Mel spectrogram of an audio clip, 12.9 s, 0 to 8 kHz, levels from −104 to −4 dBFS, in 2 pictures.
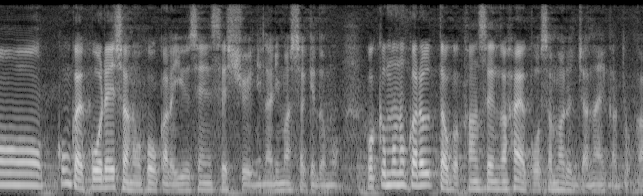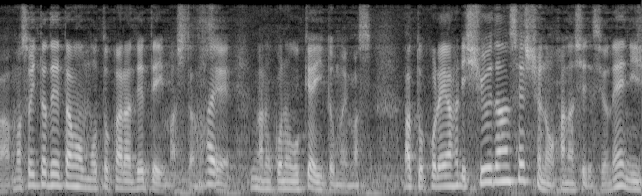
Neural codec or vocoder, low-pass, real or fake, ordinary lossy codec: autoencoder, 48 kHz, 32 numbers a frame, DAC-VAE, trained on Japanese speech; 7.2 kHz; fake; none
